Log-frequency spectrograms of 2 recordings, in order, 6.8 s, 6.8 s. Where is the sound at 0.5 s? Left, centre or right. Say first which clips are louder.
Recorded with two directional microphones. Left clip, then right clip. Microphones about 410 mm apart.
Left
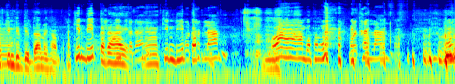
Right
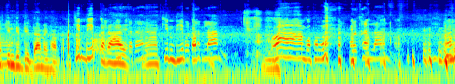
Even; centre.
